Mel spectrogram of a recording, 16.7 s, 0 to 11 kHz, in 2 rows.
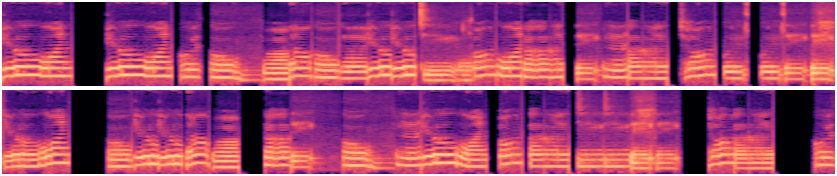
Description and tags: Vocal Chops, Female Dry
The same chops that I posted forever ago, except without the reverb. I left the autotune because it's integral to the sound I'm going for (and the original was sung in a totally different key, haha.) doesn't contain harmony this time.
chops, pitched, voice, dry, vox, woman, sample, autotune, vocal, chop, melody, English, 115-bpm, female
